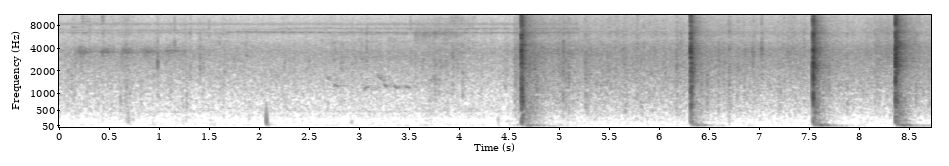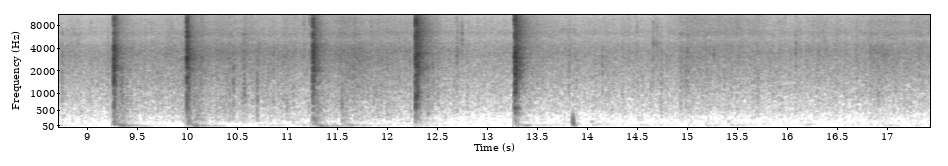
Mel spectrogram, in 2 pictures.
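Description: A blade chopping into bamboo: about nine sharp strokes roughly a second apart, starting about four and a half seconds in.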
